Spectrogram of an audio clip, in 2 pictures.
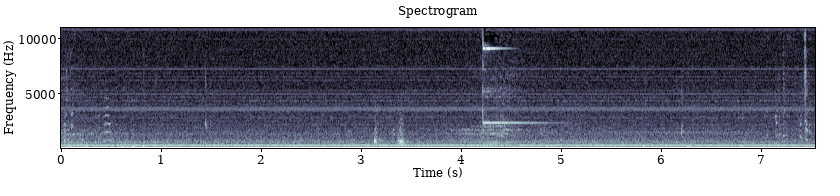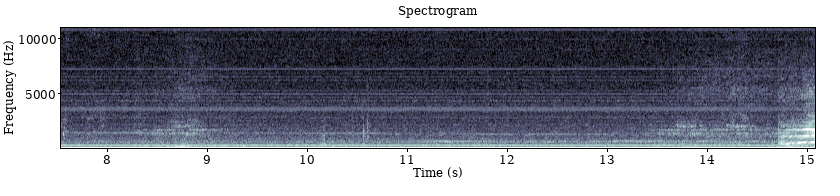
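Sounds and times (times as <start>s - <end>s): low hum: 0.0s - 15.0s
steady hiss: 0.0s - 15.0s.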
